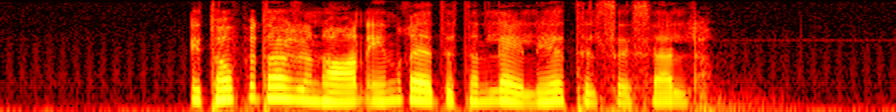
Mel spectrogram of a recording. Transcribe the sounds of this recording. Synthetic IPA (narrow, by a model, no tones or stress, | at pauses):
iːt̪ʰɔpɛt̪ʰɑːʃənhɑːʁhɑnɪnʁeːd̪ət̪eːnlæɪlɪheːt̪ʰːɪlsæɪsɛl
